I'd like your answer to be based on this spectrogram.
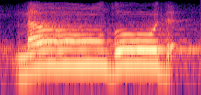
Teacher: والغنة تخينة علشان الضاد تخينة · Term: إخفاء بغنة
